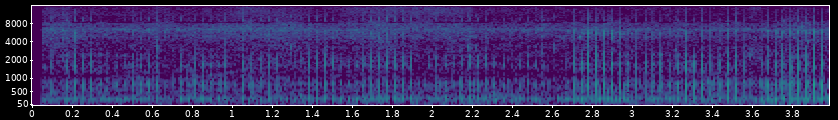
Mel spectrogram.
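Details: A kitten purrs steadily while being held and petted during morning lap time with its foster mom. The purr is a low, even rumble of rapid pulses that grows a little louder near the end.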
